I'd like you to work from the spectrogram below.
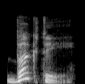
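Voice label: "bhakti", British English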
